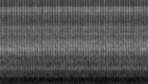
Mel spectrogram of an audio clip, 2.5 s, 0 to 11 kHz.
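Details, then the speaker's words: 12-year-old Toyota Camry engine at idle, recorded at the timing chain after overheating and coolant loss; oil smells burnt, temperature gauge mid, 27 °C outside. Fast sharp ticking about sixteen a second, loud and abnormal: timing chain noise. "Yung lagitik na naririnig ko ay nandito po sa mismong engine, dito sa timing chain. So ipaparinig ko po sa inyo itong ingay na to na nanggagaling dito sa may timing chain."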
